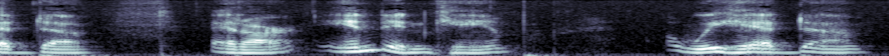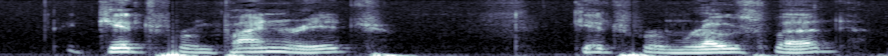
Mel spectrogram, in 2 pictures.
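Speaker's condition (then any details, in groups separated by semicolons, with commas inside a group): Parkinson's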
